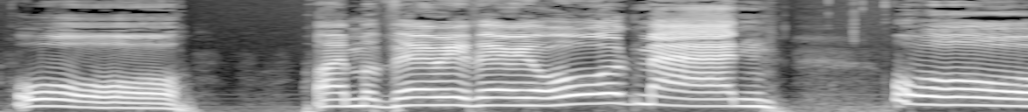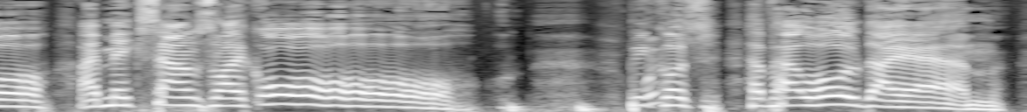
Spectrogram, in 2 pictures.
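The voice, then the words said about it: Quavering old man character voice. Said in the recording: “here's my old man”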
